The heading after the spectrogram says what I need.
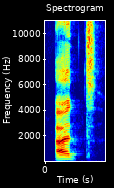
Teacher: hurufnya hamas, ada angin sedikit.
